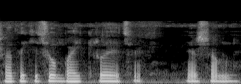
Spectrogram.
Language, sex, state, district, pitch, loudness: Bengali, male, Tripura, West Tripura, 135 Hz, -18 LUFS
